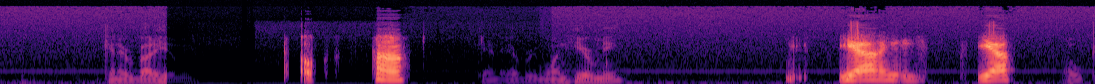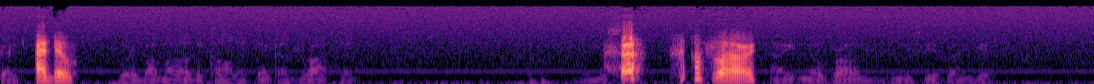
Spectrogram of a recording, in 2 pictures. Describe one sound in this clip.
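A middle-aged man speaks with pauses, close to a microphone.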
